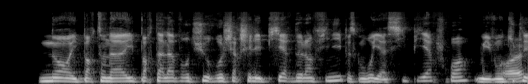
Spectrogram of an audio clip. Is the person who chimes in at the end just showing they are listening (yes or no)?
yes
